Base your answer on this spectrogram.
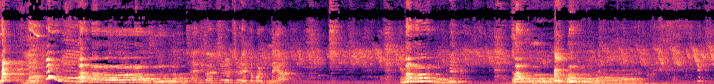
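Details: Puppies watching themselves on a TV let out long, wavering, howl-like whines. After a pause come two separate bursts of excited barking and yelping, with people talking faintly behind.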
